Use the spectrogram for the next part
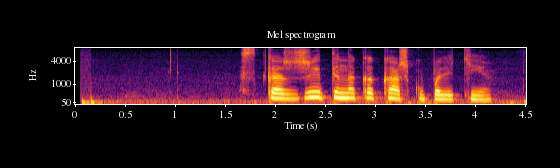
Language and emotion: Russian, angry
